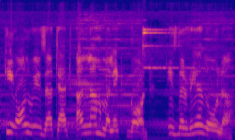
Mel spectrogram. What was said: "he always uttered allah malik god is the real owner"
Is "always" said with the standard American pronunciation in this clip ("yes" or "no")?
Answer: yes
